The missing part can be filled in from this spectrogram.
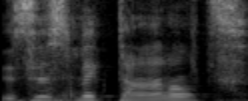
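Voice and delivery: hushed, mock appalled, horrified voice. Telling about parents at a Hollywood school spotting fast food, imitating a horrified parent. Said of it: "Like there was a bullet casing on the ground".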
